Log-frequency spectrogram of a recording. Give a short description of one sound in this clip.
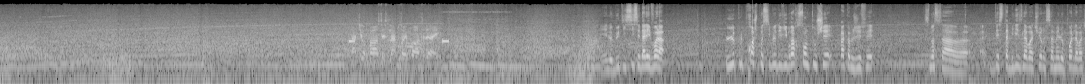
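A racing car engine roars and whines as it shifts up through the gears.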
